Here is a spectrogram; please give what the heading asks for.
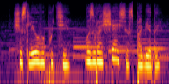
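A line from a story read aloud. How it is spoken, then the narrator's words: Trembling female voice. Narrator (Russian): сказала она дрожащим голосом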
